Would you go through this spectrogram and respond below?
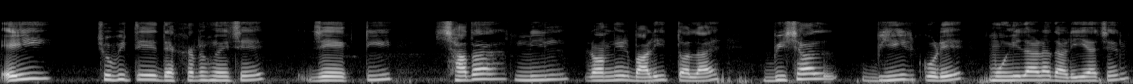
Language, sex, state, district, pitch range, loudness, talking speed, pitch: Bengali, male, West Bengal, Jalpaiguri, 185-220 Hz, -19 LUFS, 95 wpm, 200 Hz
